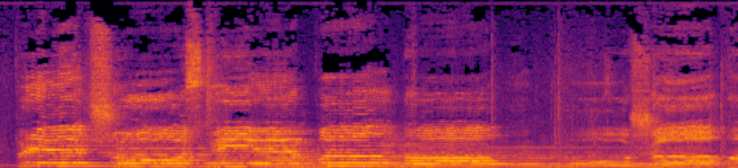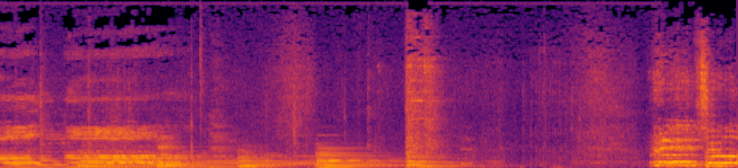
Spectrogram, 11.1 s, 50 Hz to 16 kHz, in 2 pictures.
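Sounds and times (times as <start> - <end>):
small choir singing held notes: 0.4 - 9.0, 10.4 - 11.0.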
